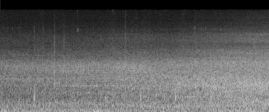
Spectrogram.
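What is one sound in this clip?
A car approaches and grows louder.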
